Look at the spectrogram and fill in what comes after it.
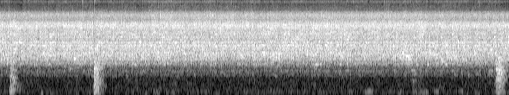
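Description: Flour-dredged cube steaks frying in oil in a cast-iron skillet: a steady sizzle, with brief louder pops just after the start, about two seconds in, and near the end.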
